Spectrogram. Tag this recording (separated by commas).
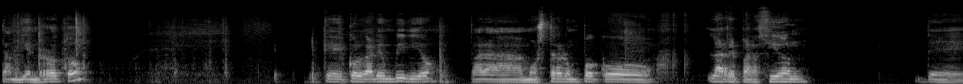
Speech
